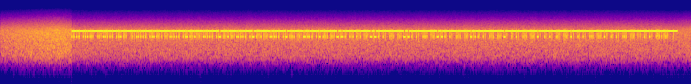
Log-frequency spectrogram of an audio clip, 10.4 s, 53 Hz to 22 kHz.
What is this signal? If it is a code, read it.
Weather fax (radiofax), 120 lines a minute, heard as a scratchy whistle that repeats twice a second, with radio static.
